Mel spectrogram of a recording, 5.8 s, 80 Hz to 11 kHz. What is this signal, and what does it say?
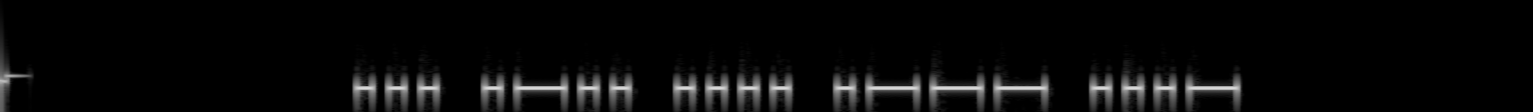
Morse code, heard as a keyed tone, about 20 wpm, 700 Hz. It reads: SLHJV
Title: Code Groups - 5 Letters - 20wpm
